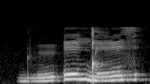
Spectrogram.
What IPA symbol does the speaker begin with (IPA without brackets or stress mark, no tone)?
ɖʱ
